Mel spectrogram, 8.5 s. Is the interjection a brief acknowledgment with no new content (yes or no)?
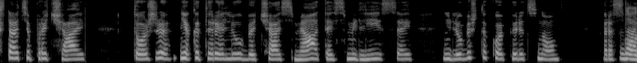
no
